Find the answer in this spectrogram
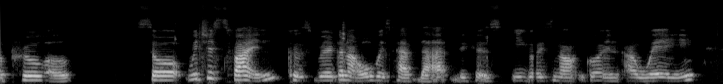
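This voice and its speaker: Using an ordinary speaking voice, a woman talks at a fairly slow pace in a fairly low pitch with ordinary pitch variation. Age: 20s. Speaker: yoga teacher and dancer. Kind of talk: casual chat. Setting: Instagram live video stream.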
